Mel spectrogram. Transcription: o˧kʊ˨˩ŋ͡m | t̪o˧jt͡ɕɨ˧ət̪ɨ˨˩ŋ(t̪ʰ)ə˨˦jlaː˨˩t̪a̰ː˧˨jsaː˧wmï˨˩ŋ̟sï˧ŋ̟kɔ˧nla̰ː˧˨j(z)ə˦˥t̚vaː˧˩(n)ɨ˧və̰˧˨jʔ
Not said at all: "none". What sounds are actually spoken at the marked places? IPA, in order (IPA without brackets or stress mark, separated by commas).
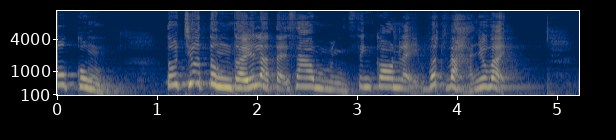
t̪ʰ, v, ɲ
